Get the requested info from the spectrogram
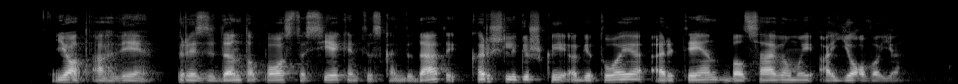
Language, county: Lithuanian, Vilnius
